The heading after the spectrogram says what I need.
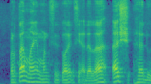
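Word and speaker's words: أشهد: yang mengisi Koleksi adalah Asyhadu yang mesti kita perhatikan Sin Asyhadu Sin sukun bukan ashaddu bukan Sin tapi Shin asyhadu alla nah ini ada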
